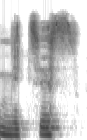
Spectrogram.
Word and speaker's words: métis: Mais en tant que francophone, puis même les anglophones, ils prononcent le S. On dit métis avec le S.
